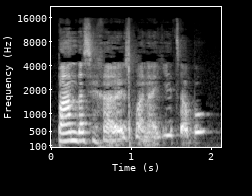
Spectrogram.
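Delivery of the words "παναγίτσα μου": high exclamation. Acted.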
